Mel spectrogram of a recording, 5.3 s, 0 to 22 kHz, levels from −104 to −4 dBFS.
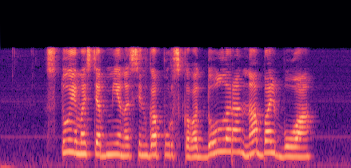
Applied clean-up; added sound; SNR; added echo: none; none; none; none.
